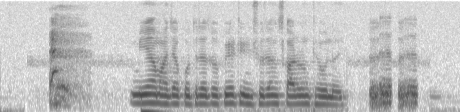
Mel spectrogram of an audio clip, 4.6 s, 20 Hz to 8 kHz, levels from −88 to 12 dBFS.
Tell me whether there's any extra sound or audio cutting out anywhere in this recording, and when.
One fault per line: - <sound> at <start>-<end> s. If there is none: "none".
- laugh at 0.5-0.9 s
- laugh at 3.7-4.2 s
